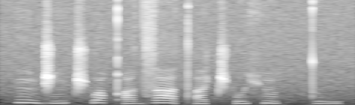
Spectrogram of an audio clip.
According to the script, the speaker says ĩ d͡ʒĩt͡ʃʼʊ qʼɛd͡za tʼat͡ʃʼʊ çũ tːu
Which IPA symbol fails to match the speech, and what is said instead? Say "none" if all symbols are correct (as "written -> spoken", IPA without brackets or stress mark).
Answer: none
